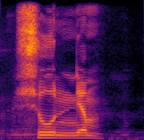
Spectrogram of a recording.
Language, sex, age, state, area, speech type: Sanskrit, male, 18-30, Delhi, rural, read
